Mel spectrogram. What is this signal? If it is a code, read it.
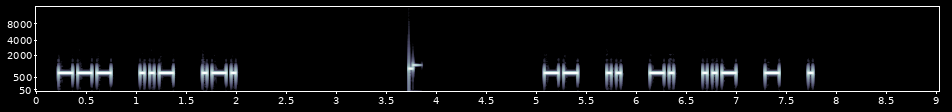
Morse code, heard as a keyed tone, about 25 wpm, spaced as for 18 wpm, 700 Hz. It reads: OUR MINUTE
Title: 2x Character Spacing - Top 500 Words - 25wpm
